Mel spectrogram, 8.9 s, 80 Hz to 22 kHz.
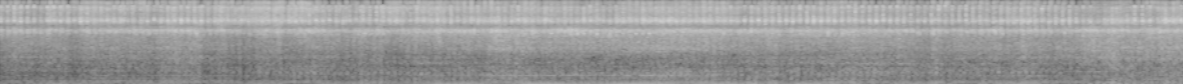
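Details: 1957 Gravely tractor mowing test: steady, even single-cylinder drone holding speed under mowing load, no misses or knocks; runs pretty good, normal running under load.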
